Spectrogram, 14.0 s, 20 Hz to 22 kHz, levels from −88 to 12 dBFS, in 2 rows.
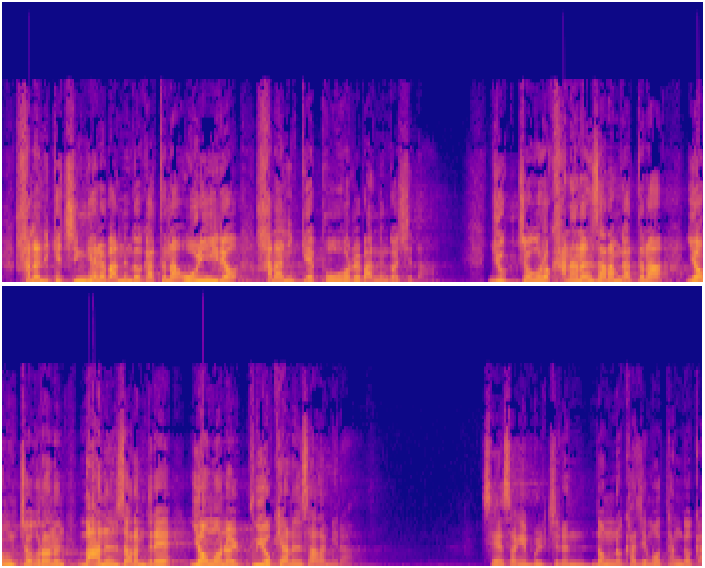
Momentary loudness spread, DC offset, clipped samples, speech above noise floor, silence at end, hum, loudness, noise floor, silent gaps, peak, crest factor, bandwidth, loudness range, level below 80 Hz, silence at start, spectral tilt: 11 LU; under 0.1%; under 0.1%; 46 dB; 0 s; none; -16 LUFS; -63 dBFS; none; 0 dBFS; 18 dB; 16 kHz; 10 LU; -42 dBFS; 0.05 s; -3.5 dB/octave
